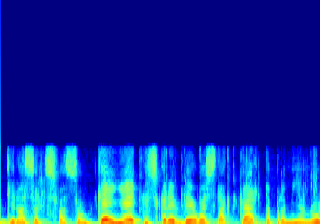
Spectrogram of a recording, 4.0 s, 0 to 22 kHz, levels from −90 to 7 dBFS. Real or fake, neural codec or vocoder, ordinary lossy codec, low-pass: real; none; none; none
